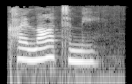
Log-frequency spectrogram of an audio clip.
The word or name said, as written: cheilotomy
